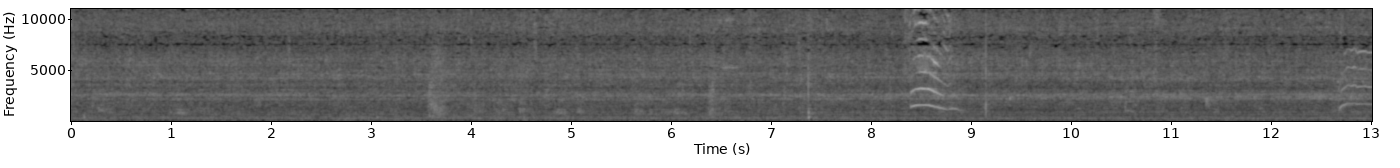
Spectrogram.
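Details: Ragdoll kittens at a home cattery in central Kansas, raised without cages. One short, high, arching meow with clear overtones cuts through a steady low hum midway, and a second thin meow begins at the very end.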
